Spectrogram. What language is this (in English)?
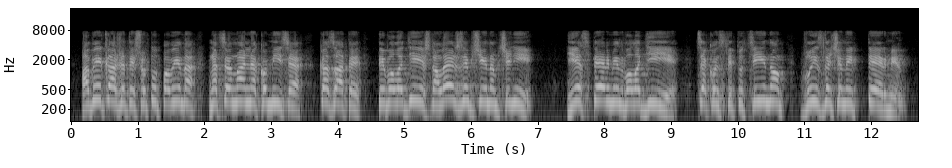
Ukrainian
